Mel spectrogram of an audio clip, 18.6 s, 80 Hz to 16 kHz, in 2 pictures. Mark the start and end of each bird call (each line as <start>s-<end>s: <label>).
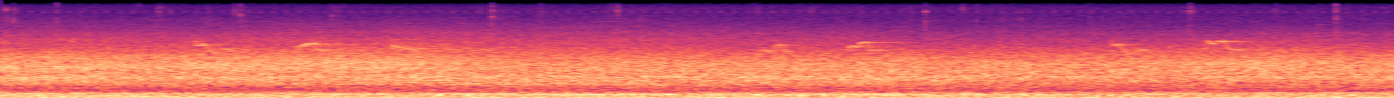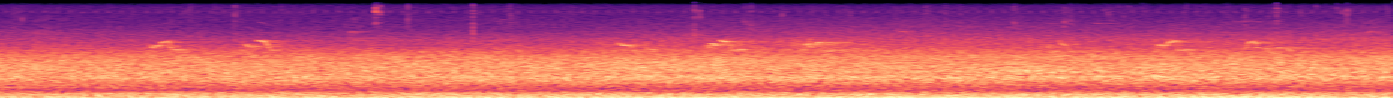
0.0s-3.0s: American Robin (Turdus migratorius)
4.8s-18.6s: American Robin (Turdus migratorius)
